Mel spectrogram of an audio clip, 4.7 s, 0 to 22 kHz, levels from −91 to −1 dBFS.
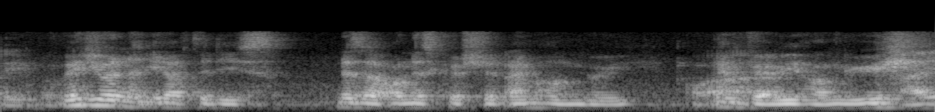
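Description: Speech recording, with no technical fault to report. Nothing in the audio points to a problem at any moment.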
